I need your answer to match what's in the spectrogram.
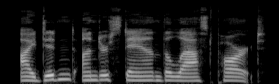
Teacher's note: Stress last part to focus the listener's attention.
